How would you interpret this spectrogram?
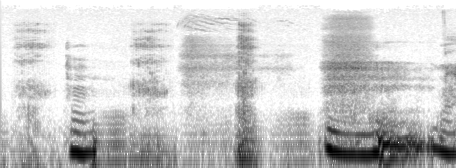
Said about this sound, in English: Yeah. Isn't that relaxing just to listen to him? Listen to him purr, me just prattle on and on and on about meaningless bullshit.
